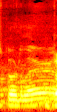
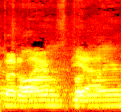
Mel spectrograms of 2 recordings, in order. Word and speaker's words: Baudelaire: Charles Baudelaire. – Baudelaire.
